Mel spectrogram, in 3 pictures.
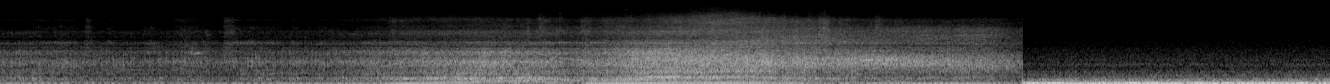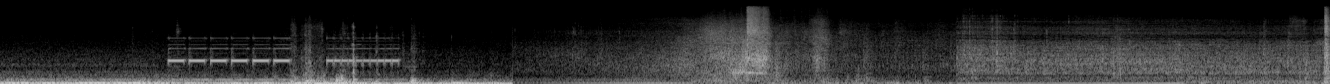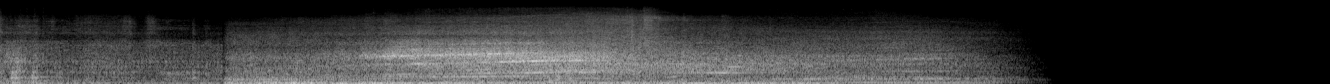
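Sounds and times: truck cab engine rumble: 10.2 - 19.5
warning chime beeping: 15.0 - 17.4.

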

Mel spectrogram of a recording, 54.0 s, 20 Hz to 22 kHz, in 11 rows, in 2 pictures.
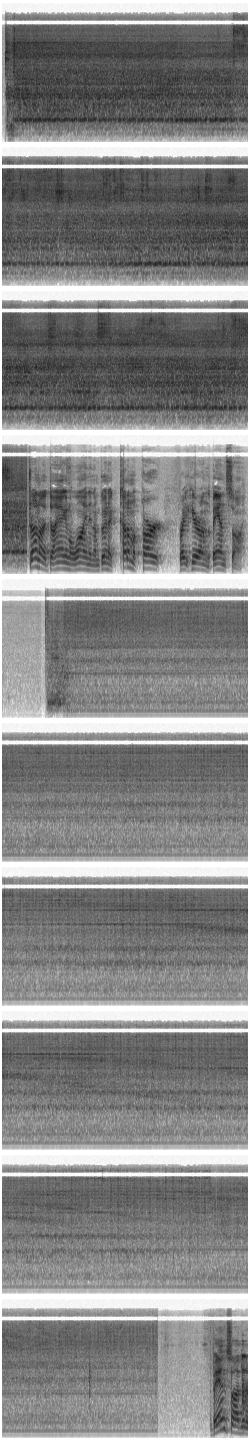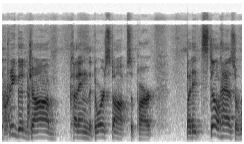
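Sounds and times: bandsaw cutting wood: 0.0 - 15.3, 20.6 - 47.4.

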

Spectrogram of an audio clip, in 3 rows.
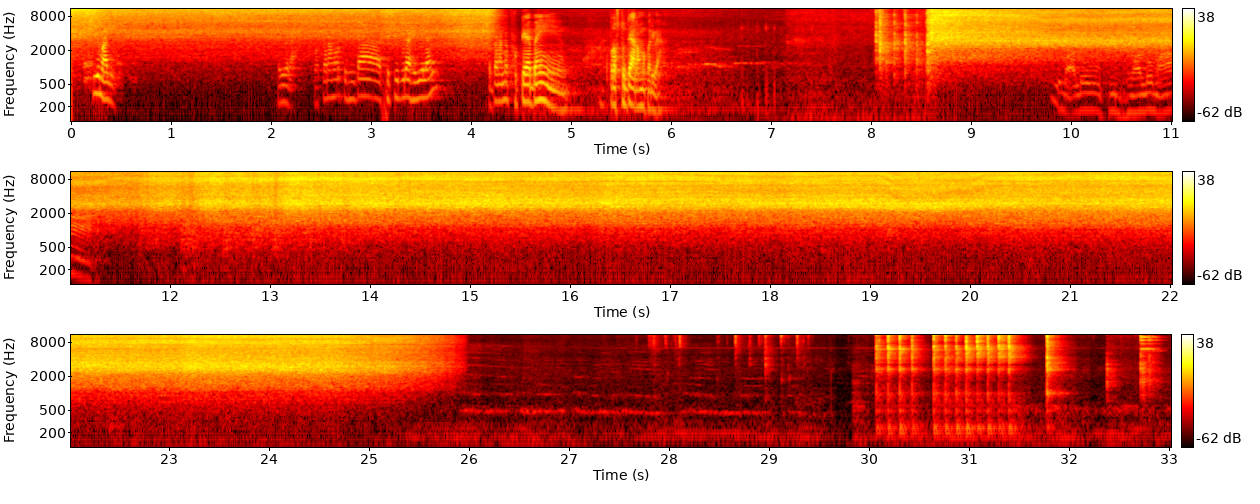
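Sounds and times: pressure cooker steam hiss: 0.0 - 4.4, 8.5 - 26.0.

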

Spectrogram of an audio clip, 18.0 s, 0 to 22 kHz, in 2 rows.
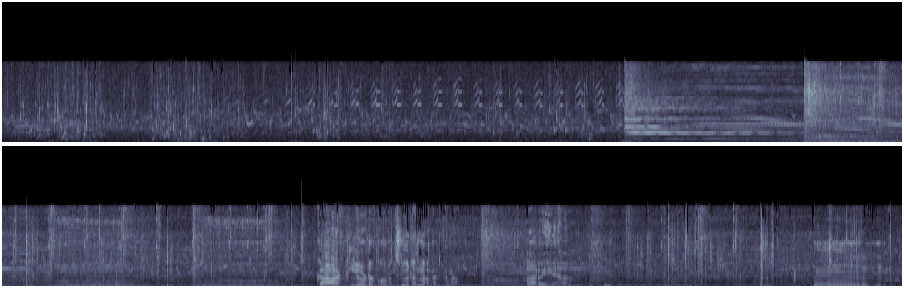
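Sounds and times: birds chirping: 0.0 - 18.0
lower ringing tone: 6.2 - 9.4
bell ringing: 6.2 - 9.5.

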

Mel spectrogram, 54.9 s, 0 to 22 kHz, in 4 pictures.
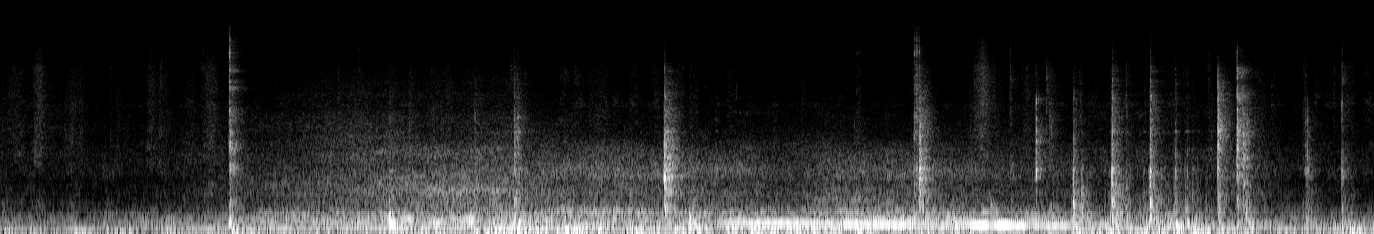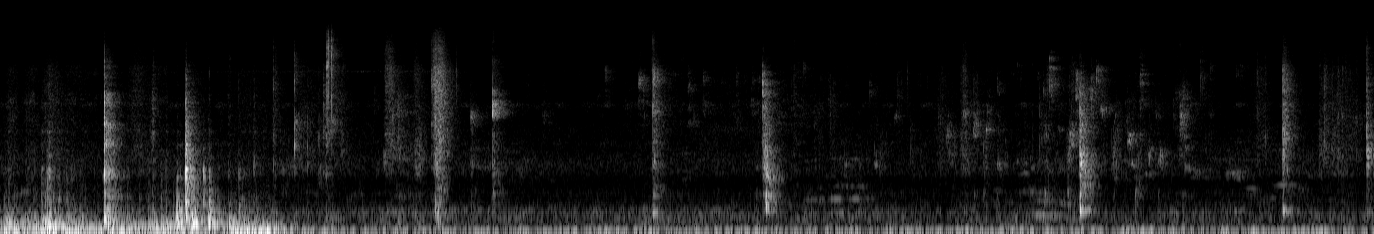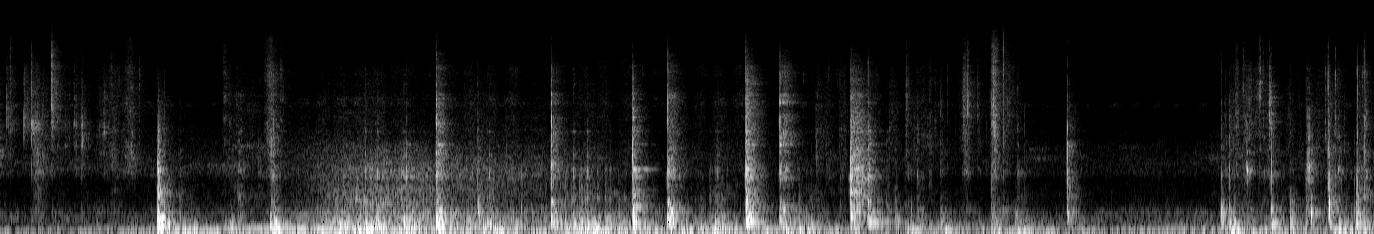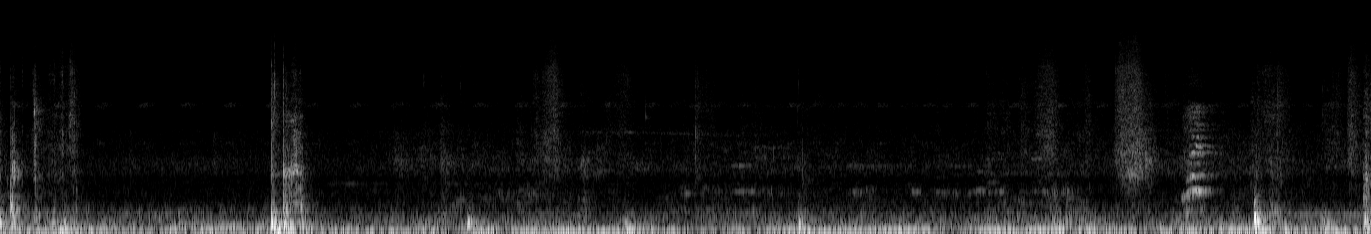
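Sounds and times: rolling pin rolling dough on glass: 9.1 - 16.6, 28.6 - 37.0.

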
